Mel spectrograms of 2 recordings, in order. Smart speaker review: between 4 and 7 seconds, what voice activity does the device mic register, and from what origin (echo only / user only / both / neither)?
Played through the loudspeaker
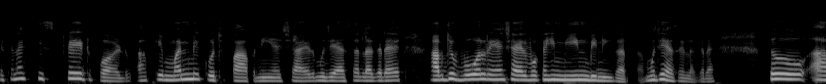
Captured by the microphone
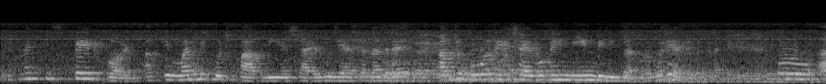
both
